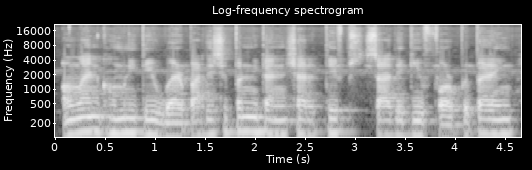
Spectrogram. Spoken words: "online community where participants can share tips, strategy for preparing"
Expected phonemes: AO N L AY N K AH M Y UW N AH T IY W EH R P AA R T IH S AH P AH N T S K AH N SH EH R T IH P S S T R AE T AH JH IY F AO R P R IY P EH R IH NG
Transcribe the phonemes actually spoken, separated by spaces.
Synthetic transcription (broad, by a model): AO N L AY N K AH M Y UW N AH T IY W EH R P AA R T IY S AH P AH N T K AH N S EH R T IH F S S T AA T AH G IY F AO R P R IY P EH R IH NG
